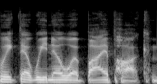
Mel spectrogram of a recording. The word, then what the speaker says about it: BIPOC: I was going to say, CBS is requiring a certain percentage of people in every writer's room to be biopic. – What? – Black, indigenous, people of color. – Oh, okay. – Oh, is that a biopic? – BIPOC. – It's pronounced BIPOC. Biopic. Yeah. It's like a biography.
